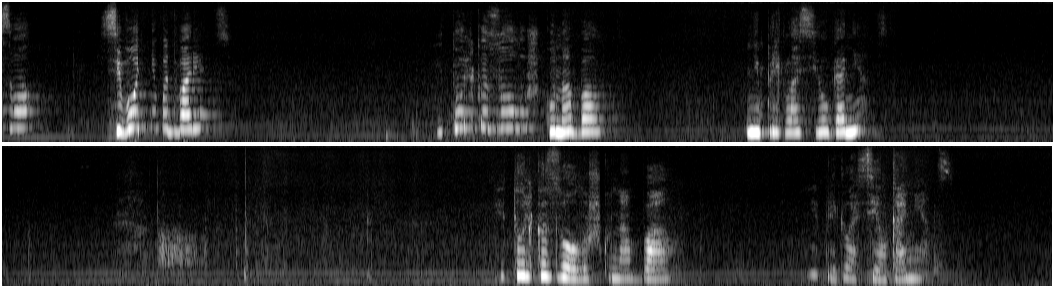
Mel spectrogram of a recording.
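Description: A young woman talks in bursts close by, playfully and with feeling.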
